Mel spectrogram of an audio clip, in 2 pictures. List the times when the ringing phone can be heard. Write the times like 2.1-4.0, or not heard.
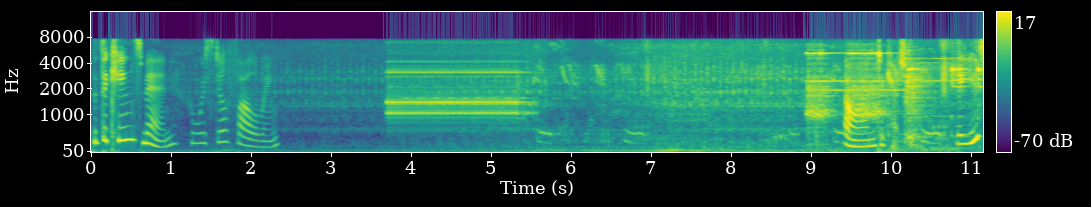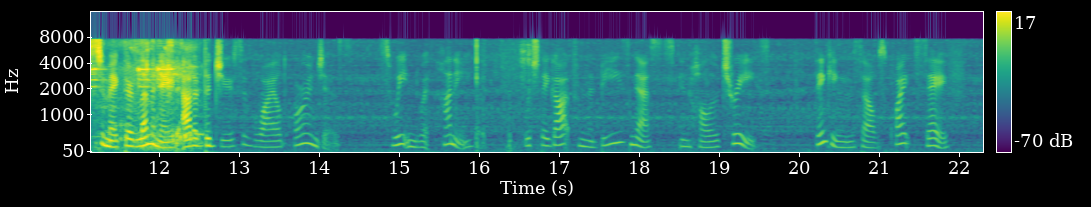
3.6-5.6, 8.9-10.9, 15.9-16.6.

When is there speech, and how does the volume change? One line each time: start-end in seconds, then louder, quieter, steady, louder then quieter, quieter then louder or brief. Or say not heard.
0.0-2.4 brief
9.4-22.1 quieter.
